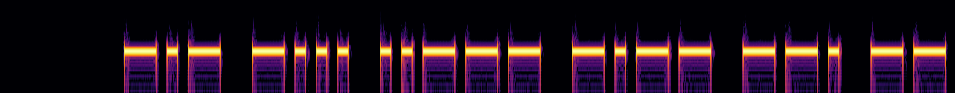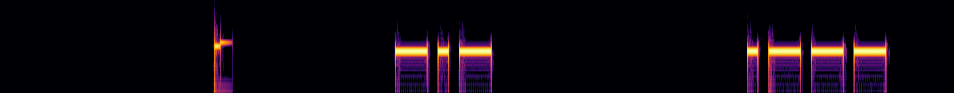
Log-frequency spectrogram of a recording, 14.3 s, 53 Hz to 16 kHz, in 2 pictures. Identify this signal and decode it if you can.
Morse code, heard as a keyed tone, about 15 wpm, spaced as for 10 wpm, 700 Hz. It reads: KB2YGM KJ
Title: USA Call Signs - 6 Characters - 8x Character Spacing - 15wpm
